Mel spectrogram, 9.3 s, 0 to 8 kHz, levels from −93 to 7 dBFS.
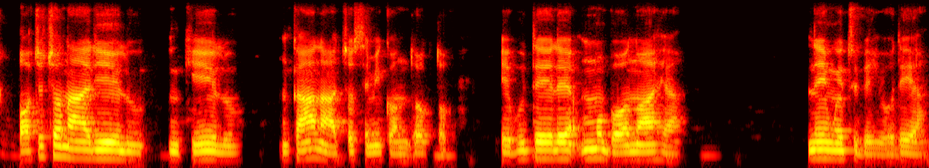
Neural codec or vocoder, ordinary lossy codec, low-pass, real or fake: none; Opus, 24 kbps; 7.2 kHz; real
